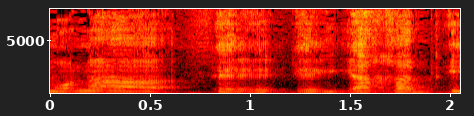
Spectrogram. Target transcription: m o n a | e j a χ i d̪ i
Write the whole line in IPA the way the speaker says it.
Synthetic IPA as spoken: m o n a | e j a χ a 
